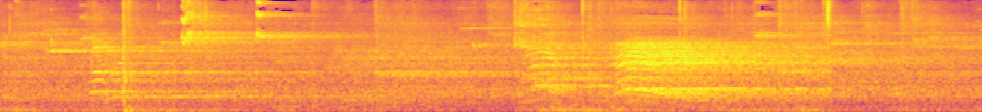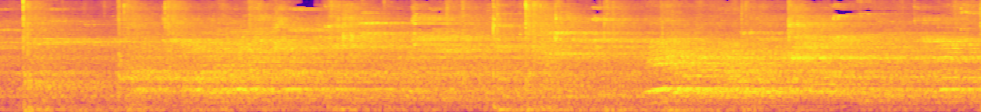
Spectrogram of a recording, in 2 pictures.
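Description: A volleyball is struck with sharp slaps in an echoing hall.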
